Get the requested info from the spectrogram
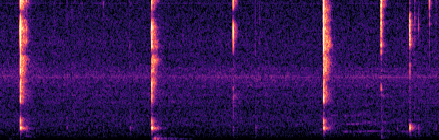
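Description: Five faint, separate computer keyboard key clicks, spread unevenly over a few seconds, during code editing.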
